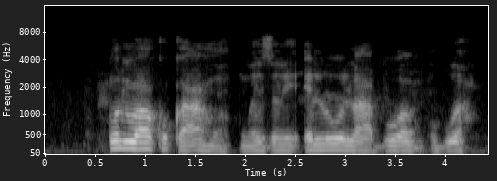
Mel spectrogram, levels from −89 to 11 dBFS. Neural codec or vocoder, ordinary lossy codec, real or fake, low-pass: codec, 16 kHz, 4 kbps, FunCodec, trained on Chinese and English, 50 frames a second; none; fake; 7.2 kHz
